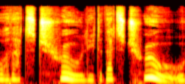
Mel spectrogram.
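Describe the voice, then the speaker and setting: In a put-on character voice, a woman speaks at a fairly high pitch with lively intonation. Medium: read story. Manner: vague, feeble.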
